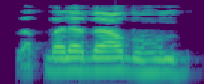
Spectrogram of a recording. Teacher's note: كذلك البعض يختلس أحيانا الحركات الأولى للكلمة بسرعة، فنجد مثلا يقول وأقبل بعضهم، يختلس حركة الواو والهمزة بسرعة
